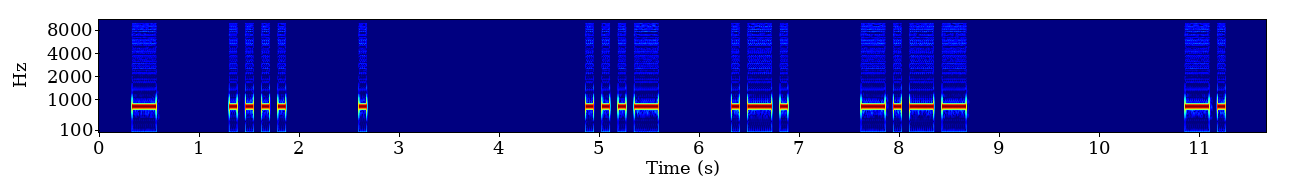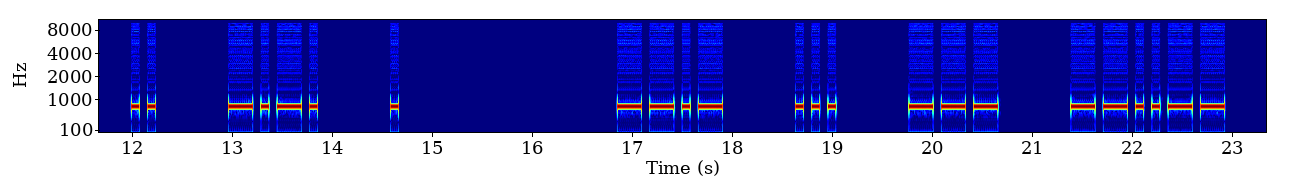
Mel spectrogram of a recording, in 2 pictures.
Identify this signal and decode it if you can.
Morse code, heard as a keyed tone, about 15 wpm, spaced as for 8 wpm, 800 Hz. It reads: THE VRY NICE QSO,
